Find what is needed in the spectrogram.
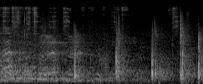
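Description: Faint voices fading out, then a few sharp taps about a third of a second apart: footsteps on a wooden floor.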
